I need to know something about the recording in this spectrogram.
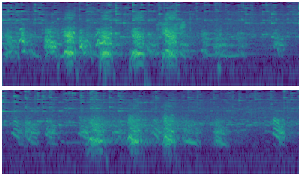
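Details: Several hunting dogs bark excitedly, a loud burst of rapid yelping barks at the start that eases into softer, steadier barking toward the end.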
